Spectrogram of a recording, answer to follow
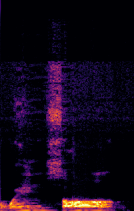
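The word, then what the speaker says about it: Wang Cong: Oh, wang song is how you actually pronounce it.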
